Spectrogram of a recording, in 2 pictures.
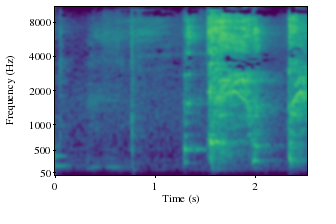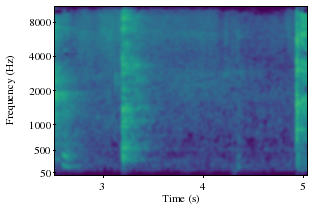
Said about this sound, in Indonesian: Batuk tapi udah dua ya.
